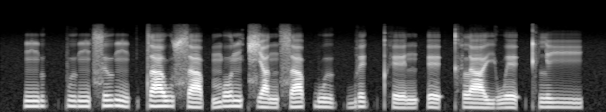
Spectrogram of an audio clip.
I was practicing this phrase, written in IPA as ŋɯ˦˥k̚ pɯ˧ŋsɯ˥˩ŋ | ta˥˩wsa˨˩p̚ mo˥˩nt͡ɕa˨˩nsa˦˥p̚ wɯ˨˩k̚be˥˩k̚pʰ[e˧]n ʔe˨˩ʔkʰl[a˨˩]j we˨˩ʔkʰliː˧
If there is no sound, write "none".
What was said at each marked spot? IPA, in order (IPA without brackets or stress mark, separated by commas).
e˩˦, a˨˩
